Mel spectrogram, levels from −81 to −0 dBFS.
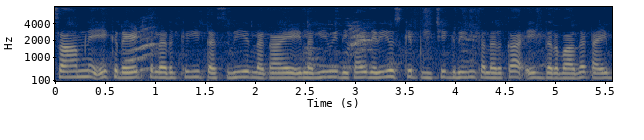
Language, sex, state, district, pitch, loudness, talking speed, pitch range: Hindi, female, Jharkhand, Jamtara, 200 Hz, -32 LUFS, 245 wpm, 195-220 Hz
